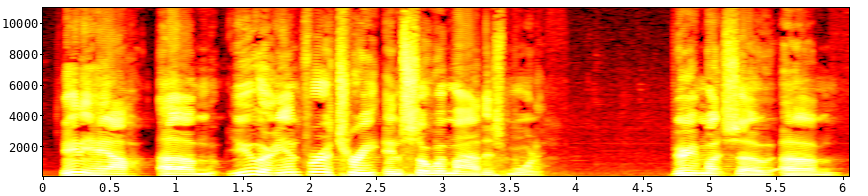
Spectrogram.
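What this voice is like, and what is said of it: Southern American accent. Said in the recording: “my most real Southern dialect as possible. I don't have to try. It happens.”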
